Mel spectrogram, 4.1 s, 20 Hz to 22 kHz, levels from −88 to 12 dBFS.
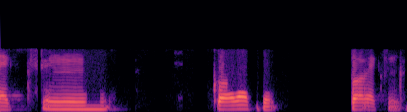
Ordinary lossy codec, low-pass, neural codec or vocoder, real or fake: none; 3.6 kHz; none; real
